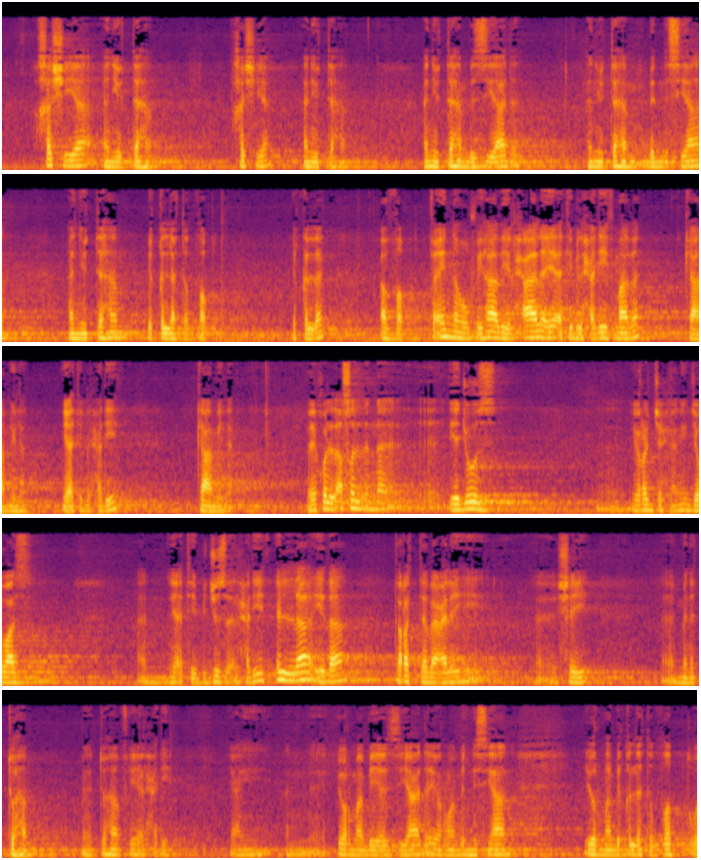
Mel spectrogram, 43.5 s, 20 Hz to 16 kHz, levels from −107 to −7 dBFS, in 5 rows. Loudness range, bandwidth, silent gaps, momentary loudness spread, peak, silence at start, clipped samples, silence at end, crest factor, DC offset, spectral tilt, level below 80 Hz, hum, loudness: 7 LU; 11.5 kHz; none; 17 LU; 0 dBFS; 0 s; under 0.1%; 0 s; 20 dB; under 0.1%; -5.5 dB/octave; -44 dBFS; none; -21 LUFS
